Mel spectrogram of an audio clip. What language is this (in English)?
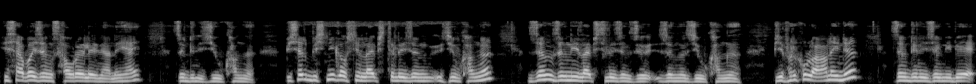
Bodo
